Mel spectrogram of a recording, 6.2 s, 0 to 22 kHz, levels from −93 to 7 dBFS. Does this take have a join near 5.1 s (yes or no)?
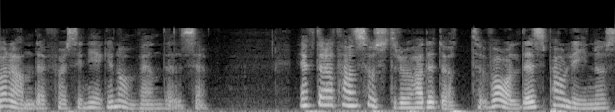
no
